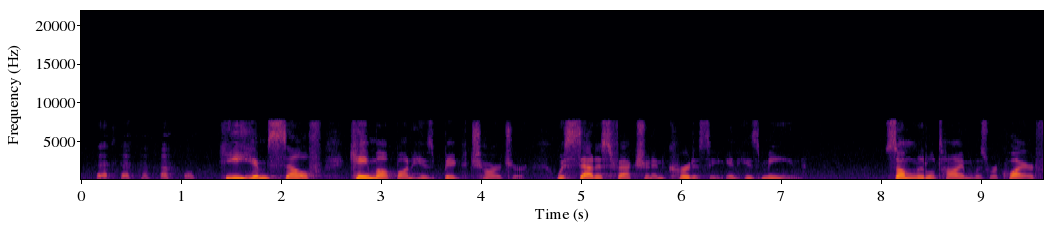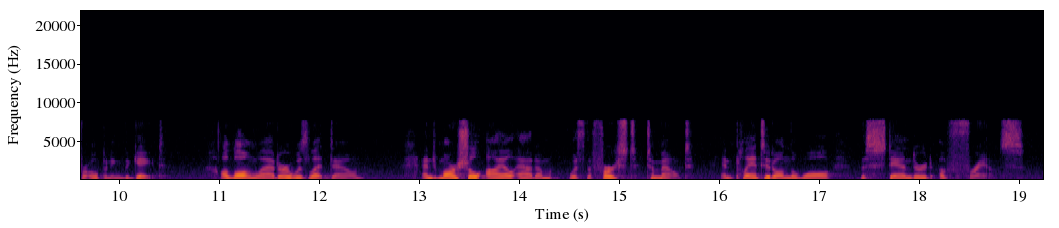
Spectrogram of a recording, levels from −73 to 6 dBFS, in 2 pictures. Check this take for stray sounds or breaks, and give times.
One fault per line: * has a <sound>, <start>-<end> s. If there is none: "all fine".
* has a laugh, 0.1-1.2 s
